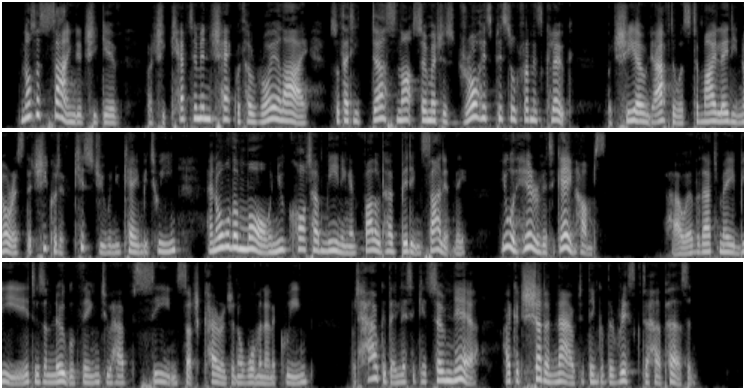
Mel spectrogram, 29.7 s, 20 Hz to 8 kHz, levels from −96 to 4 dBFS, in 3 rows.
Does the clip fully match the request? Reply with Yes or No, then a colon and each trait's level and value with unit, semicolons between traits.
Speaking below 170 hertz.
No: high, 190 Hz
